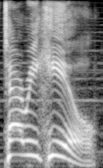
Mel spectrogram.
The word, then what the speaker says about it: Tyreek Hill: Tyreek Hill.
